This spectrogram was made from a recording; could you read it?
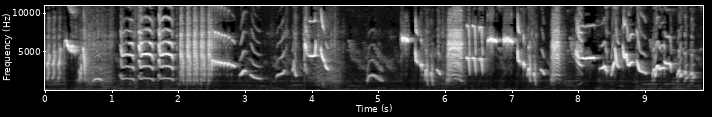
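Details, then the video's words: Oriental magpie-robin singing while provoked to fight, agitated and restless; loud, varied phrases of sweet whistles, rapid trills and harsh buzzy notes, with falling slurred whistles and quick repeated chips in bursts, short pauses between. "BIKIN EMOSI dasar Kacer "EDAN" tarung tak mau diam"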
